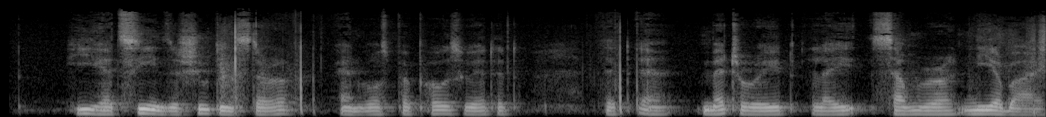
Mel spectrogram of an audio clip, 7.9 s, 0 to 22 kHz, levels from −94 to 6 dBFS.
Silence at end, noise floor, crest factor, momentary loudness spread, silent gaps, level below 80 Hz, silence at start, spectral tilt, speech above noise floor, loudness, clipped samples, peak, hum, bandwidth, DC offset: 0 s; -62 dBFS; 28 dB; 11 LU; none; -78 dBFS; 0.55 s; -4.5 dB/octave; 29 dB; -34 LUFS; under 0.1%; -6 dBFS; none; 15 kHz; under 0.1%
